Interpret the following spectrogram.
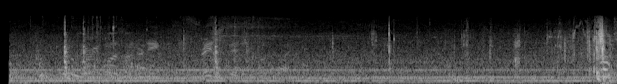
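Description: A boat motor running steadily at one constant pitch, with a few sharp clicks over it.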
